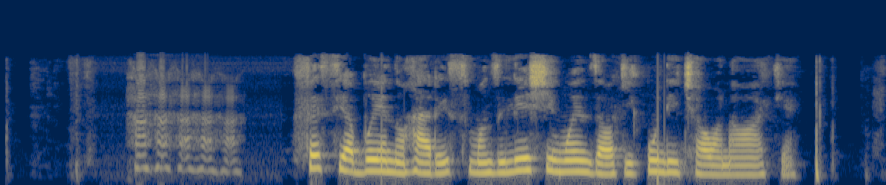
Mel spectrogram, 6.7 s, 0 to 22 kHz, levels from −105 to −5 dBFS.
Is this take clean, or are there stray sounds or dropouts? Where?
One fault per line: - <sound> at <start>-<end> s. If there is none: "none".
- laugh at 0.9-1.9 s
